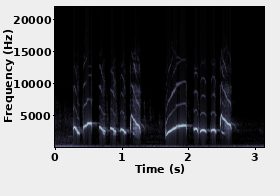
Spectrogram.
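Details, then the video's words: Orange-headed thrush (anis merah), kept in northern Bali for training cage birds; two clear phrases of looping whistled notes, each opening with a rising slur and closing with a buzzy rough note. "ANIS MERAH Manapun Bakal Nyaut Berani Untuk Figther Saat Didengarkan Kicauan Wiksar Ini"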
